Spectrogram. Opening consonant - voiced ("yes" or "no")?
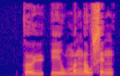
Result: no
